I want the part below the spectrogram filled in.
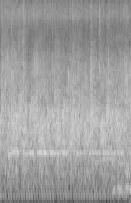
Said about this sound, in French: Est-ce qu'on peut donner des acclamations?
